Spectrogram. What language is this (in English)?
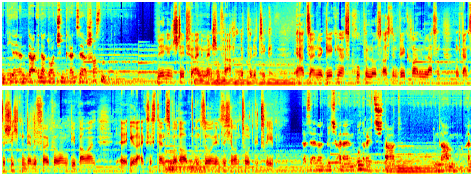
German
